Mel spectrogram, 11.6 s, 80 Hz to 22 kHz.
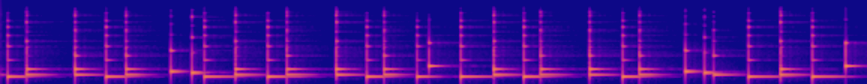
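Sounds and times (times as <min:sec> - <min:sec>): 
original iPhone marimba ringtone: 0:00.0 - 0:11.5.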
